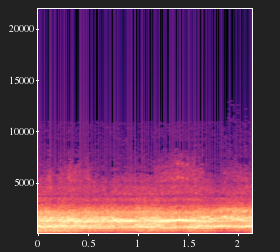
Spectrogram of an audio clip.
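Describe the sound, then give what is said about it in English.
A car braking hard during a chase to stop in front of a house gives a continuous, steady high tire screech that lasts throughout without pause. “Jam on the brakes.”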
